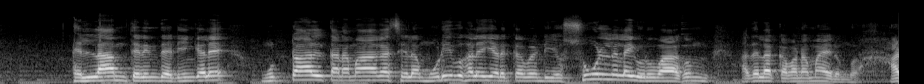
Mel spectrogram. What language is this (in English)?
Indonesian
